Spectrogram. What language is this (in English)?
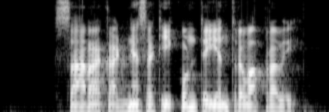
Marathi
